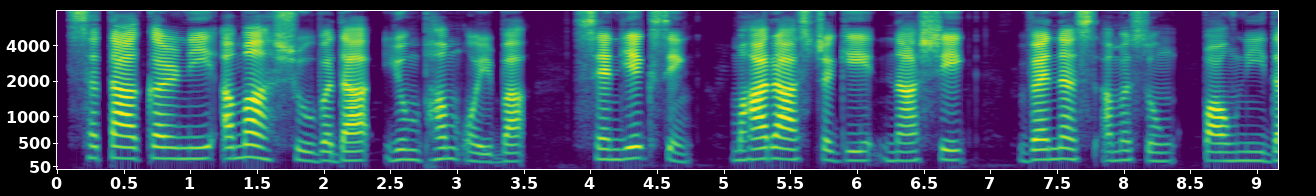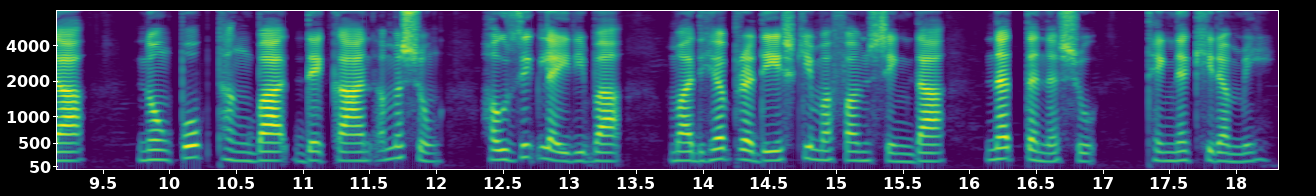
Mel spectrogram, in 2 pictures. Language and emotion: Manipuri, neutral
